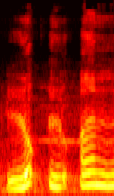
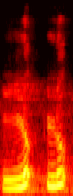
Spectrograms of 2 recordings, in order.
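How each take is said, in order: First: The word ends with an an sound. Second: The word ends with a long a vowel. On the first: The reader continues without stopping. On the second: The reader stops at this word.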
